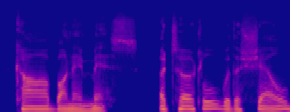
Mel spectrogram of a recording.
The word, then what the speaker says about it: Carbonemys: There was Carbonemys, pronounced Carbonemys, a turtle with a shell more than 5 ft across, and jaws strong enough to crack the bones of small crocodiles.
